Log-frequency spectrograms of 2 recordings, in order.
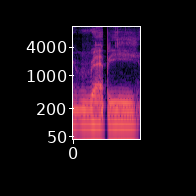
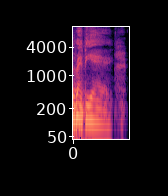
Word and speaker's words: rapier: Like rappy, R-A-P-P-Y. It is rapier. What is a rapier? I know it's a real word. R-A-P-I-E-R.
